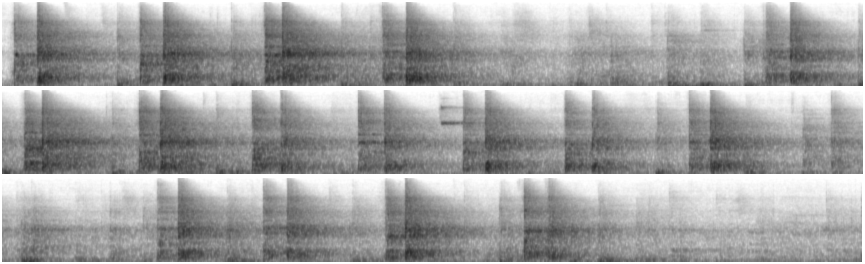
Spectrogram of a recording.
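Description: Squash rally: a steady run of sharp ball strikes off the racket and the walls, roughly one to two a second, each trailing an echo in the enclosed court.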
